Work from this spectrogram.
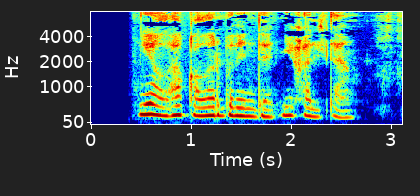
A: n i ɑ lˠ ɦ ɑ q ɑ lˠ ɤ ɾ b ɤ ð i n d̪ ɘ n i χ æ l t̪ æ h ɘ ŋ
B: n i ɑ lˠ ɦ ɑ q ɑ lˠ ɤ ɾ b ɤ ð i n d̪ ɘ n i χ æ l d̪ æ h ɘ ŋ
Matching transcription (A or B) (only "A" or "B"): A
